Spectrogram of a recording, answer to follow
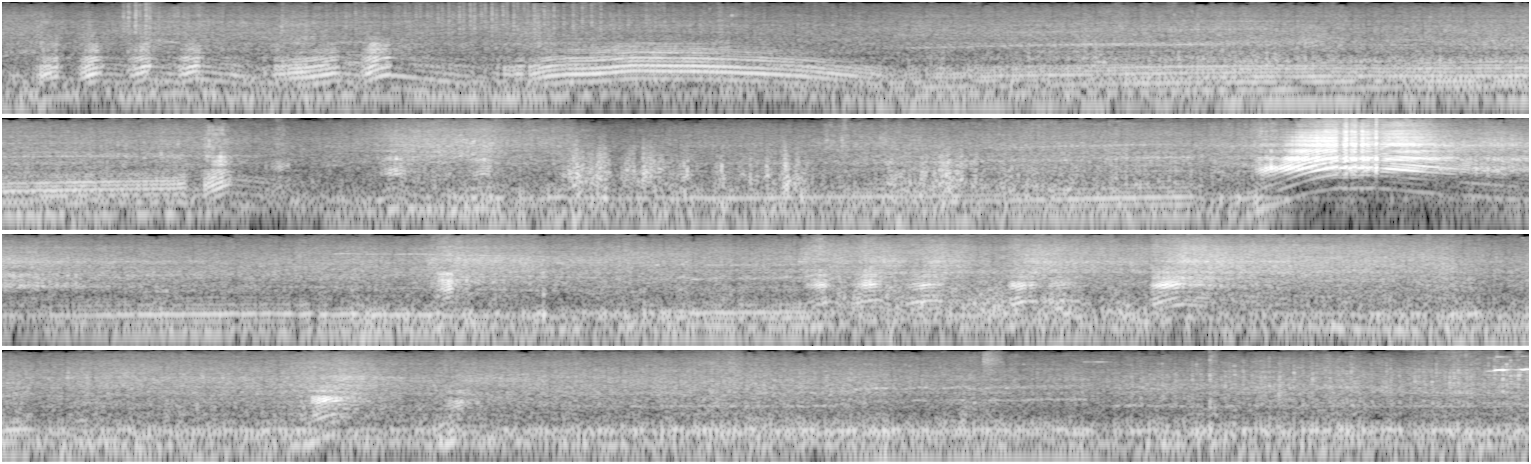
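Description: Motorcycle engines on a group ride. An engine revs up and down, then climbs steadily in pitch as it accelerates. About halfway through comes a sharp rev that climbs high and drops back, and after that the engines run more steadily at low speed.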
